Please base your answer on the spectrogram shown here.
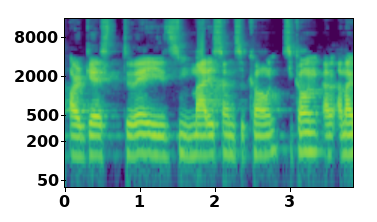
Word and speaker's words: Ciccone: happy to have our guest today is madison ciccone am i pronouncing your name great chicony but everybody says it differently so it's just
